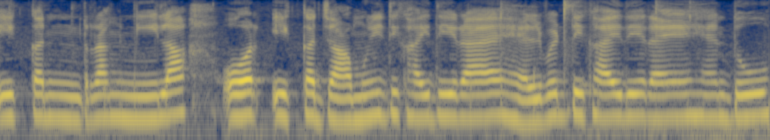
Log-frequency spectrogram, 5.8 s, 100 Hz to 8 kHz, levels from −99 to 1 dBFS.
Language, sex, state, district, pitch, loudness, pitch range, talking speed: Hindi, female, Uttar Pradesh, Varanasi, 210 Hz, -19 LUFS, 205-215 Hz, 185 wpm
